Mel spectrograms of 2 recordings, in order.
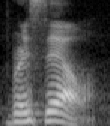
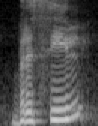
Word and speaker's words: Brazil: And also the consonant before your short I sound now sounds like an S and add a Z sound. Brazil instead of Brazil. Braz Brazil. Brazil which is natural. It's more natural from a Z sound going to a short I sound.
